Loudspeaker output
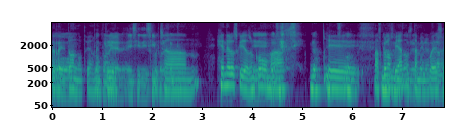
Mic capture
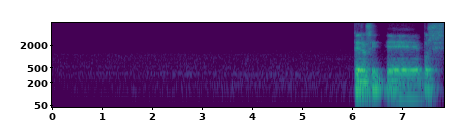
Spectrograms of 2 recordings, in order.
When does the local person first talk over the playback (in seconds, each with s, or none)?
6.0 s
